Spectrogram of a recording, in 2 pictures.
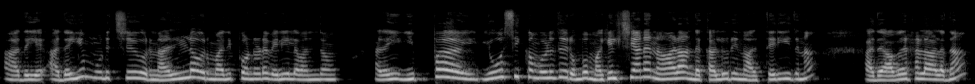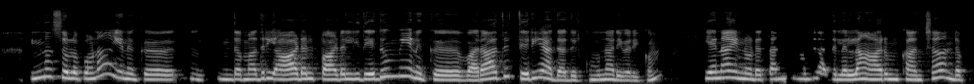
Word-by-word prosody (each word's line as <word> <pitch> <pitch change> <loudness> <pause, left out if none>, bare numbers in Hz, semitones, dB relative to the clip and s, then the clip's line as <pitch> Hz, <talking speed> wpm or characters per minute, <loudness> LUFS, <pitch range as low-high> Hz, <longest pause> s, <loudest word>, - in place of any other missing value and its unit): அதை 215 +1 -1 0.3
அதையும் 270 - 0
முடிச்சு, 290 +1 -4
ஒரு 235 - -1
நல்ல 245 +8 +2
ஒரு 265 - -1
மதிப்பெண்ணோடு 250 +2 -1
வெளியில 245 +1 +1
வந்தோம். 230 +1 -1 0.4
அதையும் 230 +2 0
இப்ப, 245 +6 -11 0.6
யோசிக்கும் 340 0 -2
பொழுது 300 +2 +1
ரொம்ப 255 +5 +2
மகிழ்ச்சியான 285 +7 0
நாளா, 255 +3 +3
அந்த 225 -2 +2
கல்லூரி 245 +4 +1
நாள் 195 -1 -4
தெரியுதுன்னா, 250 +3 -1 0.6
அது 195 +1 0
அவர்களால 240 0 +1
தான். 415 - -7 0.5
இன்னும் 355 +3 -2
சொல்லப்போனா, 275 +5 +1 0.2
எனக்கு 240 -3 0 0.4
இந் 220 -3 -6 0.2
இந்த 230 +1 -1
மாதிரி, 245 +4 0 0.2
ஆடல், 255 +2 +3
பாடல் 235 +2 +3
இது 245 - +1
எதுவுமே 380 +6 -1
எனக்கு 240 -5 +1 0.3
வராது. 260 - +2 0.2
தெரியாது, 265 -4 +2
அதற்க்கு 195 +2 -6
முன்னாடி 225 -2 +1
வரைக்கும். 190 - -5 0.5
ஏன்னா, 295 +2 +2
என்னோட 245 -4 +1
தந்தை 255 +4 -2
வந்து 255 +3 -5
அதலெல்லாம் 230 +2 +2
ஆர்வம் 235 +1 +2
காமிச்சா, 215 +5 -1
அந்த 225 -4 +1
245 Hz, 145 wpm, -23 LUFS, 230-280 Hz, 0.6 s, நாளா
